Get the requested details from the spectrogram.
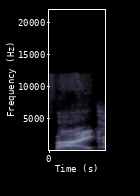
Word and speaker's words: Feig: Feig, okay.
